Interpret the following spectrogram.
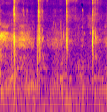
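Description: Chewing sounds for a puppet eating a chicken nugget: four short, sharp mouth clicks about half a second apart.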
